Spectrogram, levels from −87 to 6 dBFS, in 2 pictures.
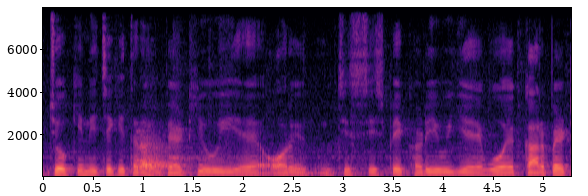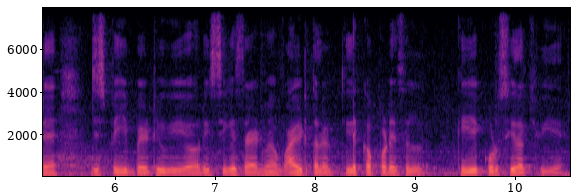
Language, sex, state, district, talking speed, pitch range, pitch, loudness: Hindi, male, Uttar Pradesh, Etah, 215 wpm, 115-125 Hz, 120 Hz, -28 LUFS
